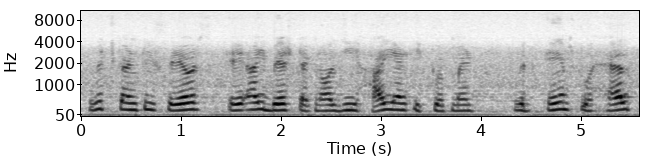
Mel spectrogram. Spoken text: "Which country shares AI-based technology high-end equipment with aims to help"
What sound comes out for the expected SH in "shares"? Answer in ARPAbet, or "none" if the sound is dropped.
S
